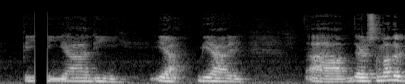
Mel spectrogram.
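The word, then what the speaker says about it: 比亚迪: Biadi, I think is how they pronounce it there. Biadi.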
